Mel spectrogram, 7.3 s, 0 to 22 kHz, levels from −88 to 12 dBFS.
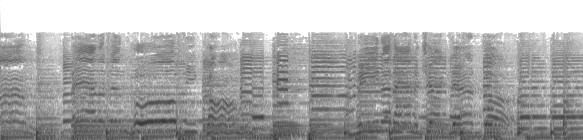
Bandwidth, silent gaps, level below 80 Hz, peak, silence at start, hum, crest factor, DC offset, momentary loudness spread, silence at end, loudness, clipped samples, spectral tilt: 8.8 kHz; none; -28 dBFS; -2 dBFS; 0 s; none; 16 dB; under 0.1%; 5 LU; 0 s; -18 LUFS; under 0.1%; -4.5 dB/octave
